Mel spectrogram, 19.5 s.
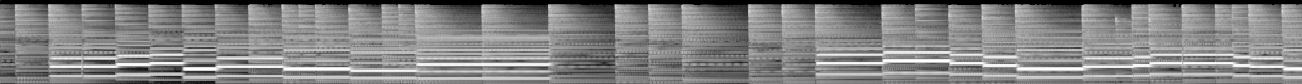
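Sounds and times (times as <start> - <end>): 
emphasized cantus melody: 0.7 - 8.3, 12.2 - 19.5.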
